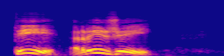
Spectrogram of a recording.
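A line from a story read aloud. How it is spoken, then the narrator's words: Shout. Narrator (Russian): крикнул я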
